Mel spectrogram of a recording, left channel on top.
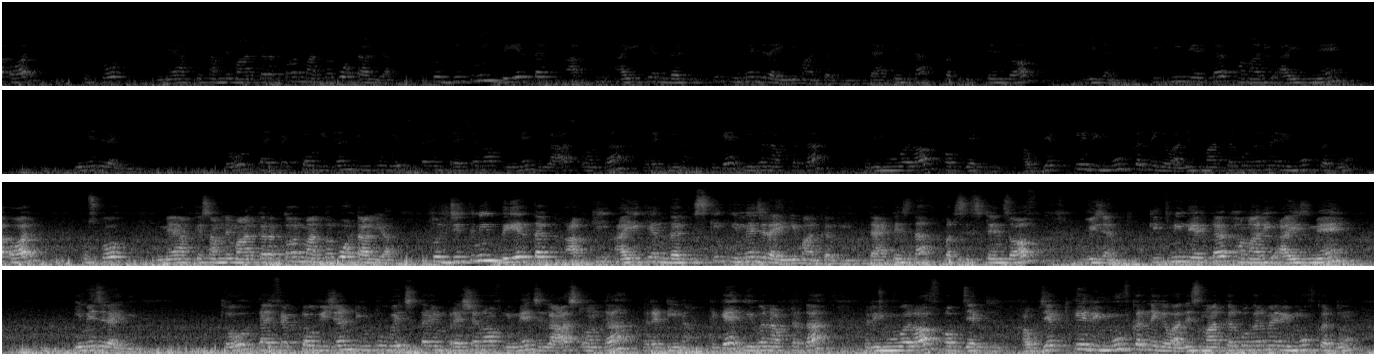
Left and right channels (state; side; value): quieter; left; 28.9 dB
